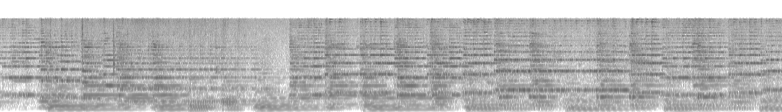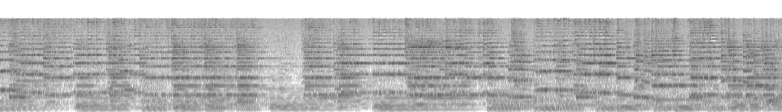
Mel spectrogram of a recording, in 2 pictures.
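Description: A Spanish plucked-string orchestra of bandurrias, laúdes and guitars playing a jota: a bright plucked melody over a bass line that changes note about once a second.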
